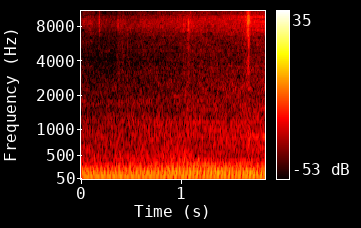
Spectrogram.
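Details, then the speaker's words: Ford Ranger idling with a low, even rumble after repairing a holed vacuum hose under the throttle plastic cover (leak caused loping, surging idle); now smooth, no hunting. "So um you can now start up the engine and uh it it'll purr."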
